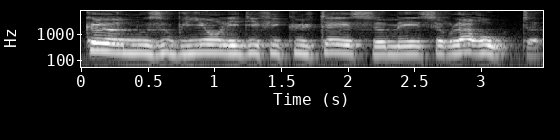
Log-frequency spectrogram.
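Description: A woman reading the part of a stern, persuasive older count speaking to his son in an audiobook, with measured, solemn delivery. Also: medium pitch, level tone, dark tone, natural voice.

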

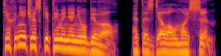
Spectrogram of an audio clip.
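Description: A man's voice: mid-range voice, very animated, normal speed, no echo, studio quality, pitched above the performer's own voice, natural voice. A man voicing a gloating undead demon father who sneers and taunts his son.

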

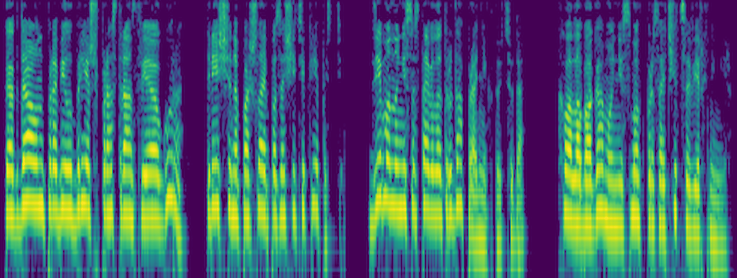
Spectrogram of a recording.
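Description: A woman voicing a confident, teasing young male emperor in an audiobook, with a lively, raised delivery and a wry edge. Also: fairly high pitch, fairly quick, no echo, lightly acted. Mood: assured, teasing.

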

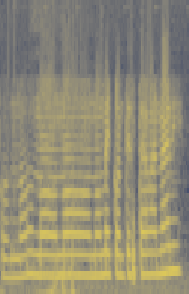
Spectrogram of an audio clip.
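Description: Older mexican lady calling a radio show, flat monotone voice, lots of "este" and restarts. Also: mid-range voice, soft background music, rough recording. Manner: halting, full of fillers and restarts. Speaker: caller. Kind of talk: telling a ghost story on a radio call-in.

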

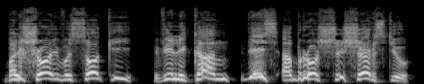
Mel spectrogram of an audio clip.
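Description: A man's voice: expressive, takes it slowly, sharp tone, dry recording, clean studio sound, full character voice. A man voicing a terrified, hysterical elderly woman servant in an audiobook, wailing and pleading. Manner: shrill wailing pleas, sobbing cries. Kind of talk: audiobook character voice.

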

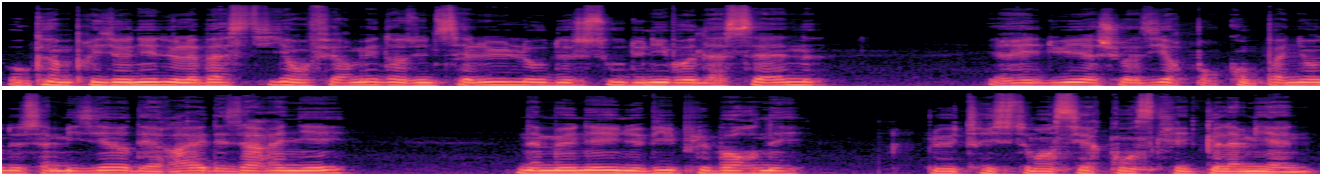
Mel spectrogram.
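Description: A man's voice: medium pitch, little pitch movement, normal speed, dark tone, voice pushed up, lightly acted. A man reading an audiobook, voicing a bitter, stern and unhappy young woman of twenty-three in an impassioned, raised tone.

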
